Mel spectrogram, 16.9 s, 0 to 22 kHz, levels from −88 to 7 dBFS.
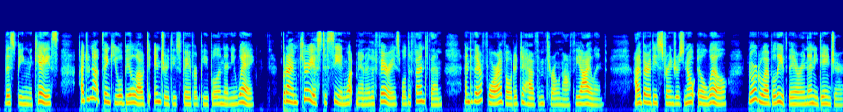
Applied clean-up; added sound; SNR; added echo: none; none; none; none.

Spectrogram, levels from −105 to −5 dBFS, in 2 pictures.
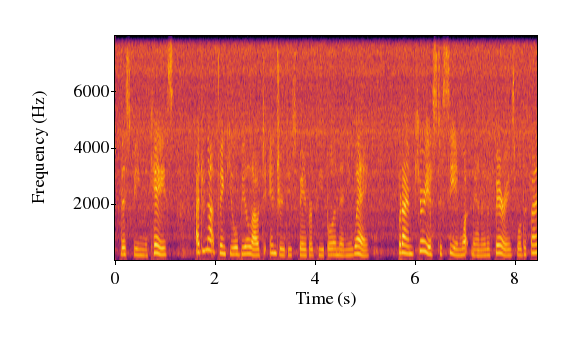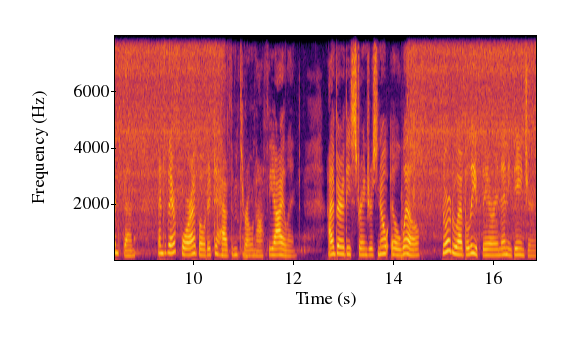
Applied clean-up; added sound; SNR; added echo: none; Sink (filling or washing); 12 dB; none.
